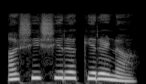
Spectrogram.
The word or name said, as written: ಅಶಿಶಿರಕಿರಣ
